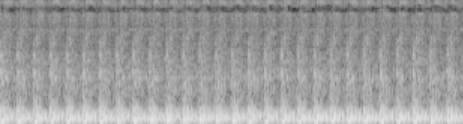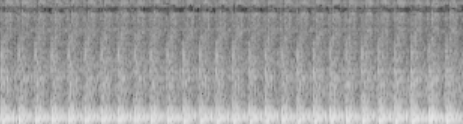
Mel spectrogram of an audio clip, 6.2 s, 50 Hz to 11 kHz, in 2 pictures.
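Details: Honda CX500 twin on Mikuni carbs: lumpy, loping beat about three pulses a second with a regular stumble instead of a smooth twin rhythm. Right cylinder misfiring, cause suspected, not confirmed.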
